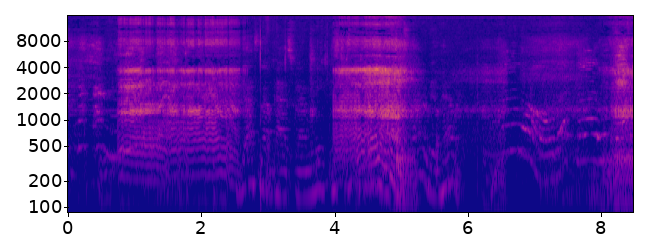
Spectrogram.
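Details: Sister asleep on the sofa snoring loudly: rough voiced snoring with gurgling, drawn-out breaths roughly 17 a minute; ordinary snoring.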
